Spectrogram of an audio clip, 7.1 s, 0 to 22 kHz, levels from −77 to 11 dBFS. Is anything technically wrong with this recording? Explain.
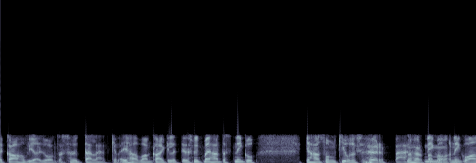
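No, nothing is technically wrong with this audio.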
